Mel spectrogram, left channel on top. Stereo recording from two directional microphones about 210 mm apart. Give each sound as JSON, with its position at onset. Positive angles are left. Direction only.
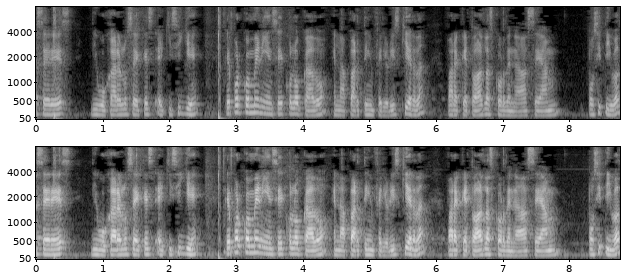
{"t": 0.9, "sound": "speech", "side_deg": 40}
